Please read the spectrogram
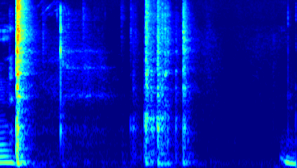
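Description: Plastic stamp-pad cases being handled and set down on a desk: a few light clicks and clacks about a second in, after a man's voice trails off.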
